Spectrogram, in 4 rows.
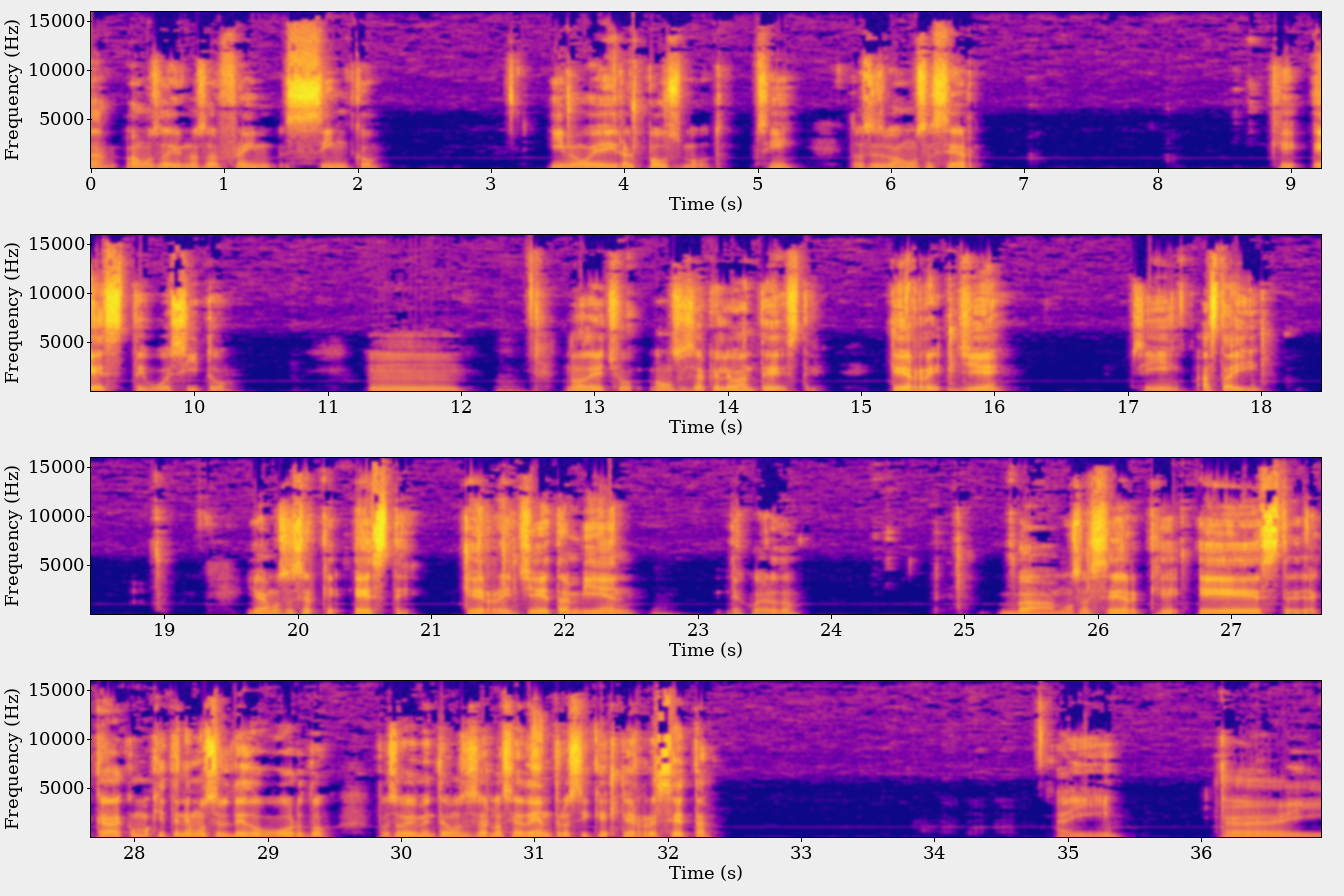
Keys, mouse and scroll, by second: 2.3 click, 4.9 ctrl+Tab, 9.4 right click, 13.9 right click, 16.0 r, 16.5 y, 18.5 click, 19.0 shift+right click, 21.2 right click, 22.1 r, 22.3 y, 25.1 click, 25.8 shift+middle click, 26.4-26.8 shift+scroll up 1, 26.9 shift+middle click, 28.5 right click, 32.4 r, 32.7 z.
